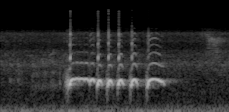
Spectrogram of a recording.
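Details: Zebra dove of the local type calling: a single rapid phrase of about six staccato cooing pulses, rolling and bubbly, ending in a slightly drawn-out note, in a quiet setting.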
